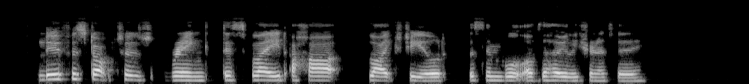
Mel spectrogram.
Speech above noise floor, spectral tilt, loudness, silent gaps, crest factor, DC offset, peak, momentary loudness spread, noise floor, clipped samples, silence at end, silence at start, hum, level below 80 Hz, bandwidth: 62 dB; -4.5 dB/octave; -16 LUFS; none; 14 dB; under 0.1%; -2 dBFS; 7 LU; -77 dBFS; under 0.1%; 1.05 s; 0.4 s; none; -58 dBFS; 9 kHz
